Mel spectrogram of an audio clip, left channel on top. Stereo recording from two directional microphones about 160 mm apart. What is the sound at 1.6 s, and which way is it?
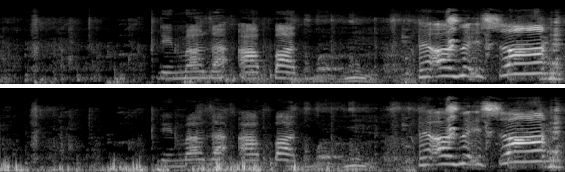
Child singing, 60° left (ahead or behind).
